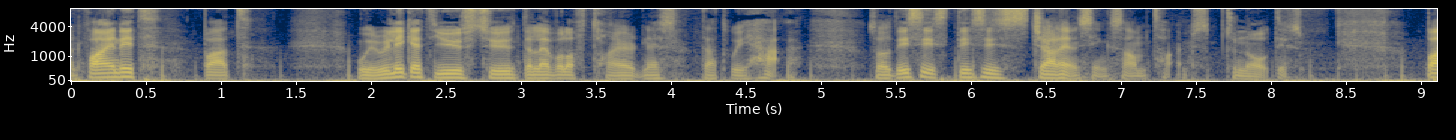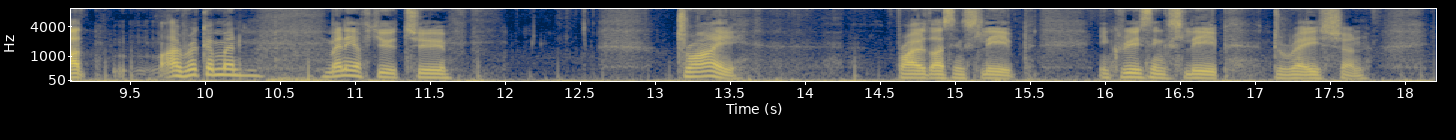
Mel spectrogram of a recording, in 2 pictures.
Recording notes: I am also trialing a new format of walk & talk in the nature.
